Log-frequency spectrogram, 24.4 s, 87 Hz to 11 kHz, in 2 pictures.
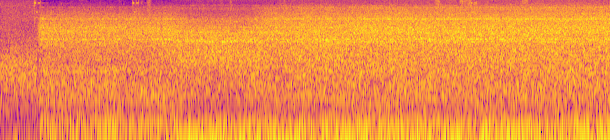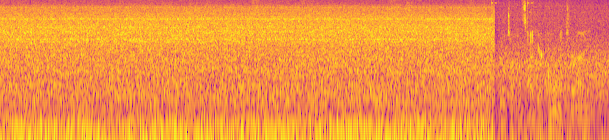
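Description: Airbus A321 jet engines heard from outside the aircraft in a flight simulator game, a loud, steady broadband roar that holds unbroken for about twenty seconds before dropping slightly at the end.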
